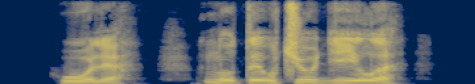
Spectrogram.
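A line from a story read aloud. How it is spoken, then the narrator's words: Smiling through tears. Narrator (Russian): Улыбнулся Лаврентий сквозь слезы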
